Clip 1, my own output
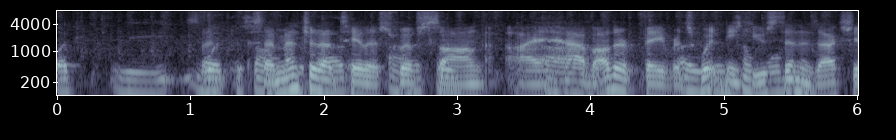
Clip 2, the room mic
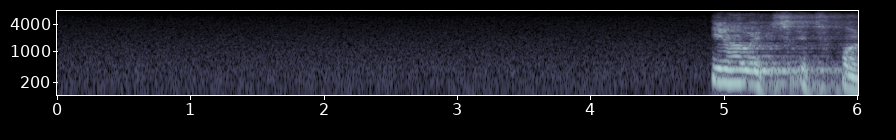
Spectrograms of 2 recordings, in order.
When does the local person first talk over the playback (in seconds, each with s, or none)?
4.9 s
